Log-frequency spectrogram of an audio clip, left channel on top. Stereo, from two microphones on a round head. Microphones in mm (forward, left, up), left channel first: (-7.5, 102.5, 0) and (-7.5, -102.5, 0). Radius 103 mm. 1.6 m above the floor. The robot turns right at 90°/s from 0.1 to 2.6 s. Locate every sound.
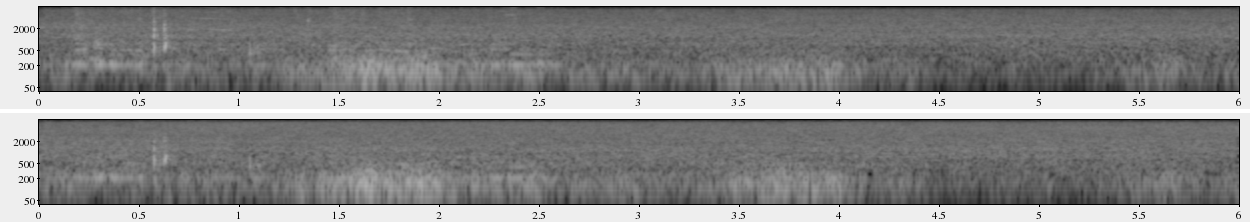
0.6 s a splash: 70° left (ahead or behind); by 4.2 s 65° right (ahead or behind)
